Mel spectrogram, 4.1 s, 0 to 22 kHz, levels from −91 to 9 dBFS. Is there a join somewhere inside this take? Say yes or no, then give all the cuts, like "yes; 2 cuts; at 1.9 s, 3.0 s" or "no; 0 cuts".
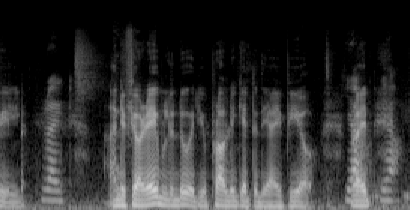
no; 0 cuts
